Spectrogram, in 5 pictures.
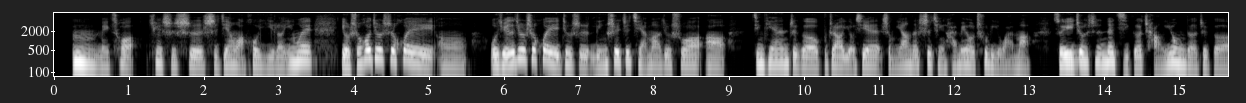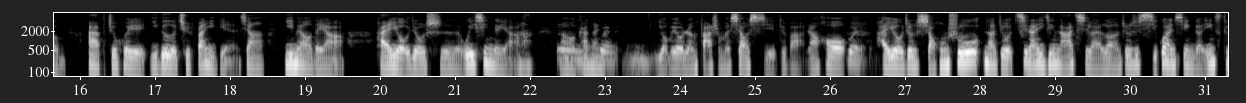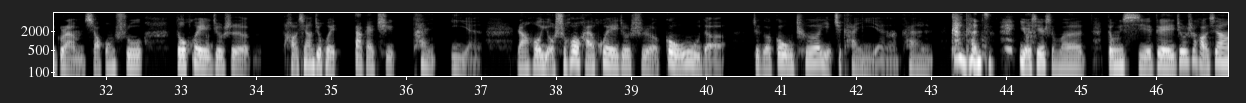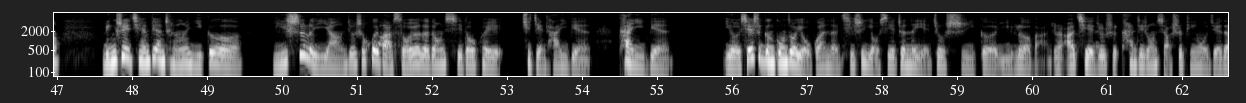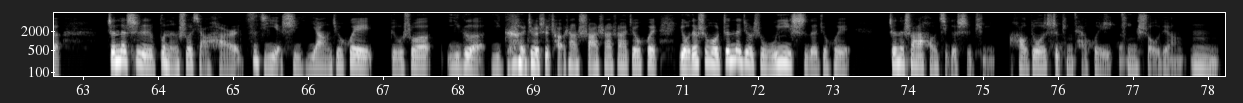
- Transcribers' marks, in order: chuckle; chuckle; laughing while speaking: "看看"; chuckle; laughing while speaking: "一个"
- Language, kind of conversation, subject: Chinese, advice, 你晚上刷手机导致睡眠不足的情况是怎样的？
